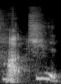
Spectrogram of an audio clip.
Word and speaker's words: Hutch: It's Hutch, not Hitch. – You said it wrong, though. – Oh no, right. – Yeah, it's fake. It's Hutch. – It's Hutch. Hutch. I meant Hutch. – Yeah, sure you did. – Rhymes with Chuck.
